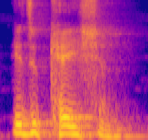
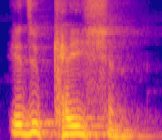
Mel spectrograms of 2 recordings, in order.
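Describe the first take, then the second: No difference in how they are said.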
